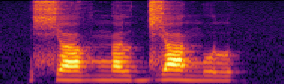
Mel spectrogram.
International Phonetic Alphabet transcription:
ɕ a v ŋ a l d͡ʑ a ŋ o l

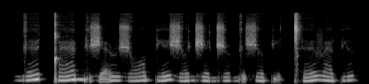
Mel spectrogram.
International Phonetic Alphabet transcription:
ɡ ɛ ǃ æ bʲ ə̰ ʒ æ̰ ɹ ʒ ɔ pʲ ɛ ʒ ʌ d͡ʒ ɛ d͡ʒ ə˞ ɡ ɛ̰ ʃ ə pʲ ɛ̰ ǀʰ ɛ β æ pʲ ə

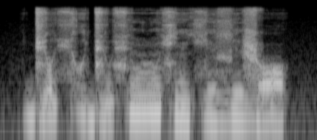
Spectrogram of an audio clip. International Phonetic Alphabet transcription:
d͡ʑ ɔ̰˨ ç ɔ̤˦˨ d͡ʑ ṵ˨ ɕ ũ˦ l ũ˦ ɕ ẽ˨ ç e˨ ɮ i˨ ʐ ɔ̰˦

